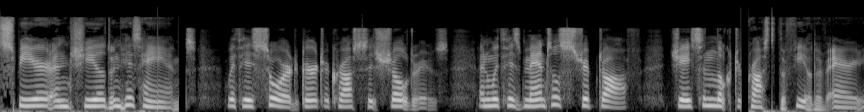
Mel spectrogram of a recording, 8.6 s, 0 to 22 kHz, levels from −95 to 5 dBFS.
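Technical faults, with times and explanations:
1.57–1.62, 3.62–3.67, 5.67–5.71, 7.71–7.76 s, overlapping chunks: a brief stutter every 2 s, because each 2-second chunk starts early and replays about 48 ms of the previous one.
1.78–7.48 s, input switched to a poorer device: after an 80 ms gap the sound turns duller, with nothing above 7.6 kHz, the level about the same and a faint new background noise, likely from a narrower-band microphone.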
